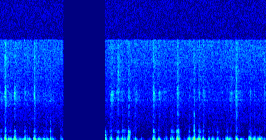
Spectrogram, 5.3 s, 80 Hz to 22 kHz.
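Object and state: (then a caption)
Scratch card being scratched with a coin. A coin held in the fingertips scratches the latex coating off the YOUR NUMBERS row of a thin, flat printed cardboard £1 million Bank The Cash 15 National Lottery scratch card lying on a table. Quiet, dry, rasping strokes come in quick repeated bursts, broken by a brief full silence just after the first second. The strokes then resume with a steady scraping rhythm.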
